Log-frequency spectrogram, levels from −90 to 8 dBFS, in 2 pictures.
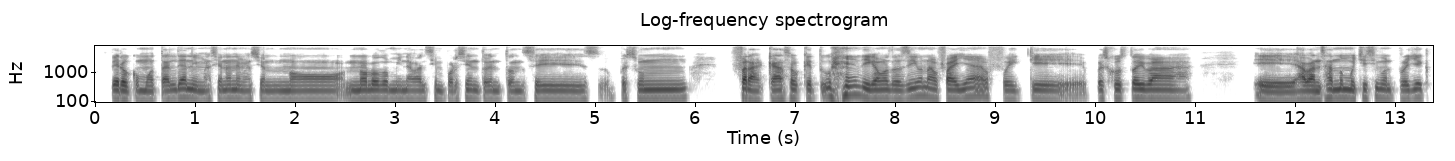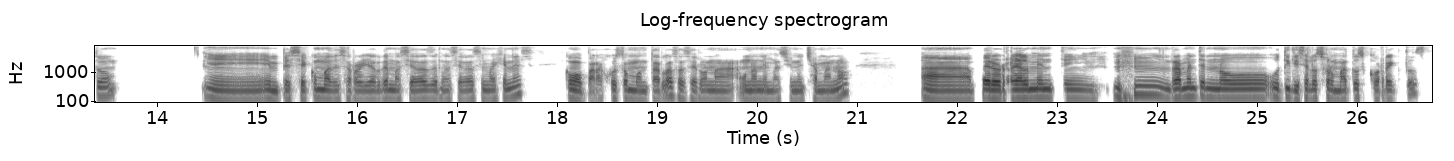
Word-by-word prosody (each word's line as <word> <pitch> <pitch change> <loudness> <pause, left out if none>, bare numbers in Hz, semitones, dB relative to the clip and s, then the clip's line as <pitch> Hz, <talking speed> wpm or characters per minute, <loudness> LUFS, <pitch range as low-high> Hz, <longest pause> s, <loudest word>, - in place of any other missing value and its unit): pero 120 -2 +3
como 115 -1 -4
tal 115 +2 -1
de 135 - +3
animación, 125 -2 -3
animación 115 -1 -5
no 115 0 -2
no 120 +1 0
lo 125 0 +2
dominaba 120 -1 -4
al 120 - -8
100%, 115 0 -6
entonces, 115 0 -5 0.2
pues, - - -7
un 125 +1 -1 0.4
fracaso 120 +2 +4
que 125 - -1
tuve, 165 +4 +1
digamos 125 -2 +3
así, 125 +4 -1
una 145 -4 0
falla 125 +3 +2
fue 120 -1 -7
que, 120 -1 -4
pues - - -3
justo 130 +1 0
iba, 125 -2 +1 0.6
eh, 110 0 0
avanzando 115 +3 +4
muchísimo 130 +1 -2
el 125 0 -7
proyecto, 135 +5 -3 0.9
eh, 120 -2 0
empecé 120 0 -1
como 130 -1 +1
a - - -3
desarrollar 115 0 -4
demasiadas, 120 -1 -2
demasiadas 120 0 -7
imágenes 130 - -6 0.3
como - - +3
para - - -2
justo - - -3
montarlas, 115 +3 -1
hacer - - -5
una 115 -1 -4
una 120 - -2
animación 115 -1 -6
hecha 115 - -5
a - - -5
mano. 115 +1 -4 0.7
Ah, 115 -1 +5
pero 125 -1 +11
realmente 130 +1 +5 0.4
Ujú. 165 +1 -2
Realmente 145 +2 +5
no 135 0 +3
utilicé 135 -2 0
los 125 0 +1
formatos 120 +3 -1
correctos - - -4
120 Hz, 135 wpm, -24 LUFS, 115-130 Hz, 0.9 s, pero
